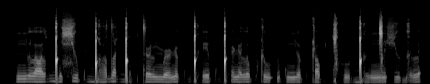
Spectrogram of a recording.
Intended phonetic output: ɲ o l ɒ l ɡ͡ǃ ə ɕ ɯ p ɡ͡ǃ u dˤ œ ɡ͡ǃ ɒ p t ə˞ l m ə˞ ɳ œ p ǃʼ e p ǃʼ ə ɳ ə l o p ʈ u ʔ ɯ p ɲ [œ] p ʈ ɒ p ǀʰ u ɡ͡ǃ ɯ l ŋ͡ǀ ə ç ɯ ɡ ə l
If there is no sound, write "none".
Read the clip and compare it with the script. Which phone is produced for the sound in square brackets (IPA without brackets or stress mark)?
œ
